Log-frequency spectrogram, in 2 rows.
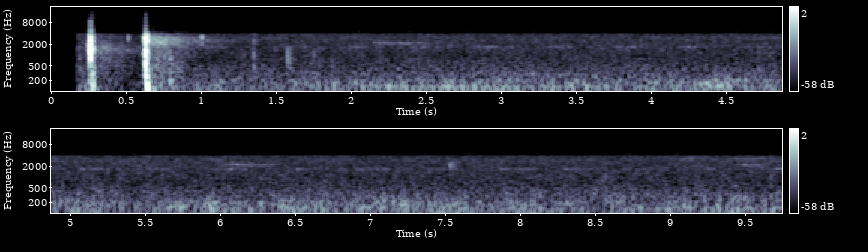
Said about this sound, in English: That starts with me slapping my chest in response, and if you'll just let it roll for 30 seconds.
